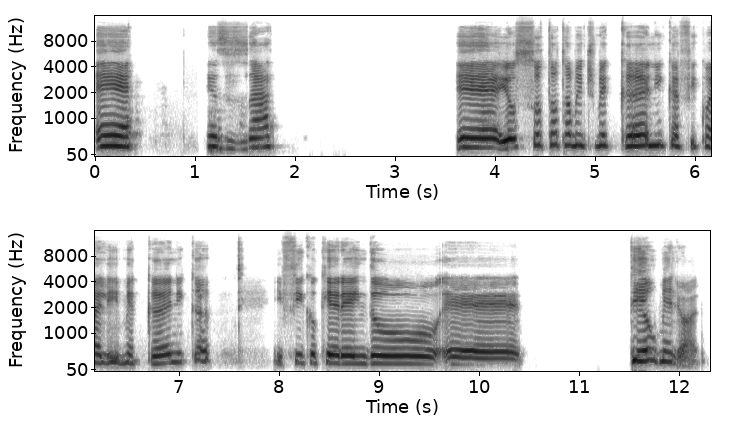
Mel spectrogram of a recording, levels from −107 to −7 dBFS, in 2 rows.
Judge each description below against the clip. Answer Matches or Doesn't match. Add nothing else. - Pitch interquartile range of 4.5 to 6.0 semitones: Matches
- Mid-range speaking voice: Doesn't match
